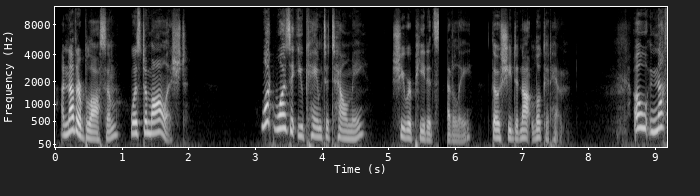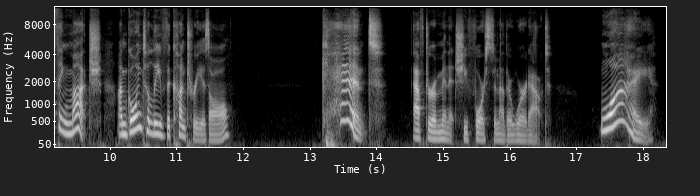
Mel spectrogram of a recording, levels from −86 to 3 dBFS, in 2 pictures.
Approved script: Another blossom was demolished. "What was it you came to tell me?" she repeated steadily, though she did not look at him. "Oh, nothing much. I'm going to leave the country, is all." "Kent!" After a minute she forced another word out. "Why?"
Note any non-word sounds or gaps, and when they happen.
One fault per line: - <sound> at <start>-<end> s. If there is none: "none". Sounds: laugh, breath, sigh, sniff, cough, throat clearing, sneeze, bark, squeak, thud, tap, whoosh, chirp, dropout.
- dropout at 5.7-5.9 s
